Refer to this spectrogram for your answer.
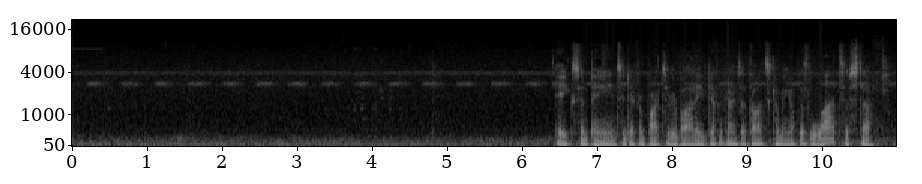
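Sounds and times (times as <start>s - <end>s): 
crickets chirping: 0.0s - 10.9s
low constant rumble of traffic: 6.4s - 10.9s
speech: 6.5s - 10.9s.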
